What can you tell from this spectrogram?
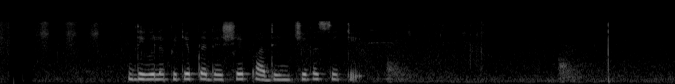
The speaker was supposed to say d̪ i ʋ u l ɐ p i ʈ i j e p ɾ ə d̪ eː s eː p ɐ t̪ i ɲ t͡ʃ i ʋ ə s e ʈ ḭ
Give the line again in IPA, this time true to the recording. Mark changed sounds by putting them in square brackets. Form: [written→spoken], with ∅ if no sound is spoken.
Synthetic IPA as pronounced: d̪ i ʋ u l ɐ p i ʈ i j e p ɾ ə d̪ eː [s→ʃ] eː p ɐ [t̪→d̪] i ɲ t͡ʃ i ʋ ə s [e→i] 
